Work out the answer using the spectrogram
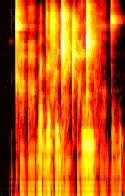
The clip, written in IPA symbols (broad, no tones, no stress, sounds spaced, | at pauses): kʰ ɑ̤ ʔ ɑ̤ b æ ɡ ɛ s ɪ ɖ͡ʐ æ̤ t͡ʃʼ ɑ̤ ŋ͡ǁ i f ɔ̤ kʼ ṳ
